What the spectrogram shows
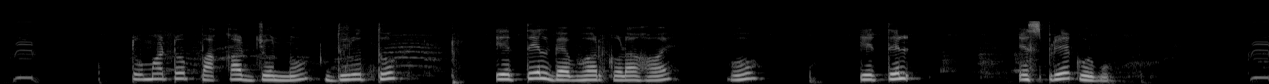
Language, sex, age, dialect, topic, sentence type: Bengali, female, 18-24, Rajbangshi, agriculture, question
